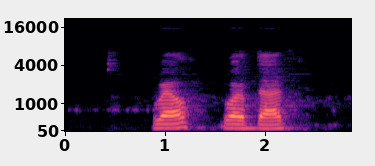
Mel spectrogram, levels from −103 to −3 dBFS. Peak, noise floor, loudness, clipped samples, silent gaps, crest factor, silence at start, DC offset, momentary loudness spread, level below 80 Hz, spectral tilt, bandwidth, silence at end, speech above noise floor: -18 dBFS; -74 dBFS; -34 LUFS; under 0.1%; none; 18 dB; 0.9 s; under 0.1%; 8 LU; -80 dBFS; -7 dB/octave; 6.6 kHz; 0.65 s; 42 dB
